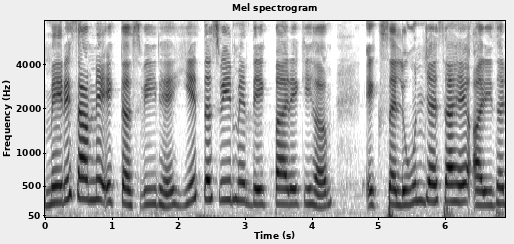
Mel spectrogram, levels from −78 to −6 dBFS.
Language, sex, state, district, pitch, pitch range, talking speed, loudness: Hindi, female, Uttar Pradesh, Jyotiba Phule Nagar, 240 Hz, 220-270 Hz, 180 wpm, -16 LUFS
